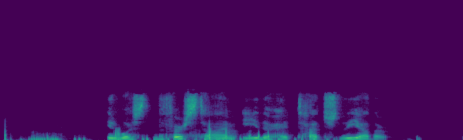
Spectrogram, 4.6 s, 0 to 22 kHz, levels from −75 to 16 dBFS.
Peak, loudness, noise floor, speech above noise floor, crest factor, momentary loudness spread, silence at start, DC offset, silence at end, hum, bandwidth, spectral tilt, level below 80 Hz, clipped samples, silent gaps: -4 dBFS; -21 LUFS; -54 dBFS; 34 dB; 18 dB; 17 LU; 0.05 s; under 0.1%; 0.45 s; none; 7.8 kHz; -4.5 dB/octave; -56 dBFS; under 0.1%; none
